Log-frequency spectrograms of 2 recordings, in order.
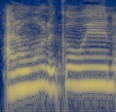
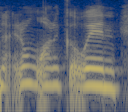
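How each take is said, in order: First: Lightly voiced tearful little girl, higher; a hint of a child pleading through tears; crying child. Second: Put-on a little girl's plea trailing off; crying child, fading. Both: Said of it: "and she's crying".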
